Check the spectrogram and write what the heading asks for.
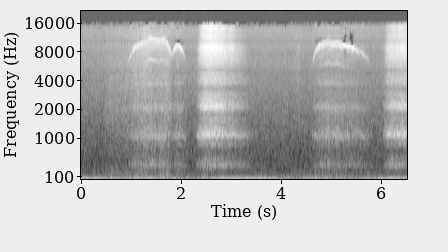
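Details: Snoring during sleep: two slow breath cycles with a rough, noisy snoring breath and a soft whistle on the in-breath, over steady low room hum.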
